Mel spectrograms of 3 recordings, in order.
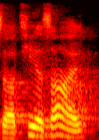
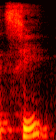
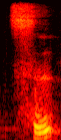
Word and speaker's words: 慈: So even this is, TSI is not that close. English speaker might say ci. So that's kind of closer. It's closer. It's better than the other possibilities. But the actual pronunciation, 慈, kind of tricky. No good equivalent in English.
